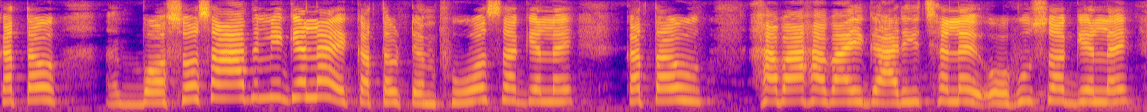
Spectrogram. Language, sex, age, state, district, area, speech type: Maithili, female, 45-60, Bihar, Muzaffarpur, urban, spontaneous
